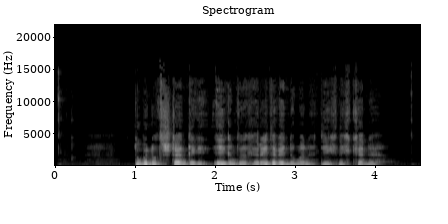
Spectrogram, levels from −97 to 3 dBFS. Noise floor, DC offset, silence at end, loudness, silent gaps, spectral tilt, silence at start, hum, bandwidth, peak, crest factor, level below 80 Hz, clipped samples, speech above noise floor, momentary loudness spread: -79 dBFS; under 0.1%; 0.5 s; -41 LUFS; none; -5.5 dB/octave; 1 s; none; 15 kHz; -22 dBFS; 18 dB; -82 dBFS; under 0.1%; 39 dB; 11 LU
